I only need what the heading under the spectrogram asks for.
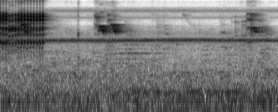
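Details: Olive-backed tailorbird lure call meant to stir other birds to sing: a loud, fast, high trill of sharp notes for nearly a second, followed by two softer, thin twittering calls spaced a few seconds apart, with a constant high hum behind.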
